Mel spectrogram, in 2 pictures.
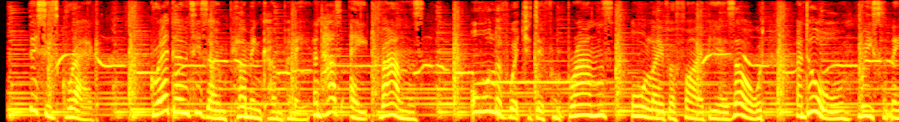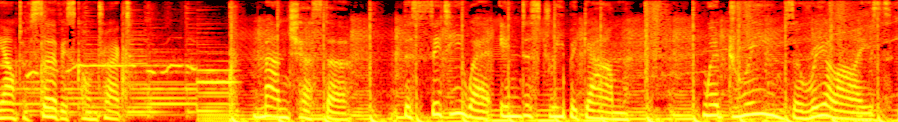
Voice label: english british narration

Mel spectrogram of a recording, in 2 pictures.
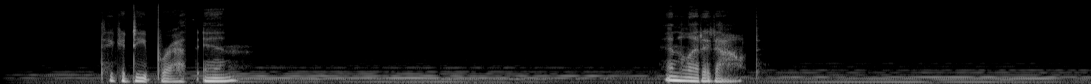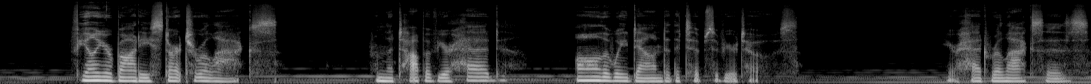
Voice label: english american others; Synchronsprecherin; Heimstudio in Chattanooga

